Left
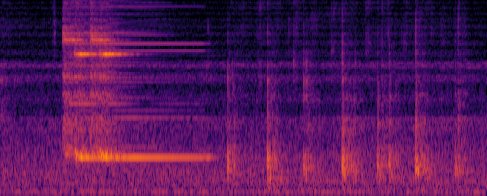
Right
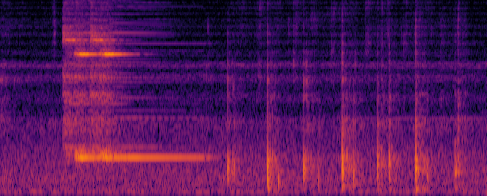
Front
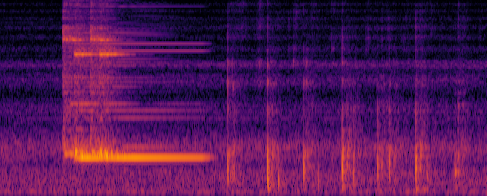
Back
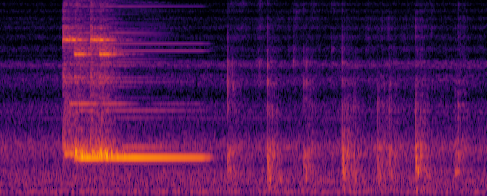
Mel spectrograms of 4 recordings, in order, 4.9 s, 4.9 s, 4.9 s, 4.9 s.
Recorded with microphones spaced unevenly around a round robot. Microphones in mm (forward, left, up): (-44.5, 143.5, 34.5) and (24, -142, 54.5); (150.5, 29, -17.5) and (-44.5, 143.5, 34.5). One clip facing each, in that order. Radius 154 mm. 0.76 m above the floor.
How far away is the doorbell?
About 7.5 m.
